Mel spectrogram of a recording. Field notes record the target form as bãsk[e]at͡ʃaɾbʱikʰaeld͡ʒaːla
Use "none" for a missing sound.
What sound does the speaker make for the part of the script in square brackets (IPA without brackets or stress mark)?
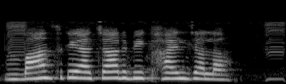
e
